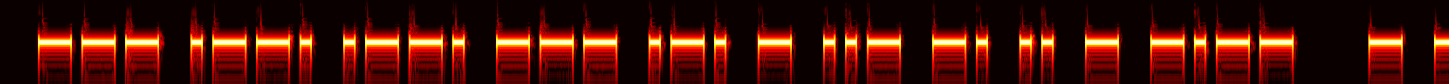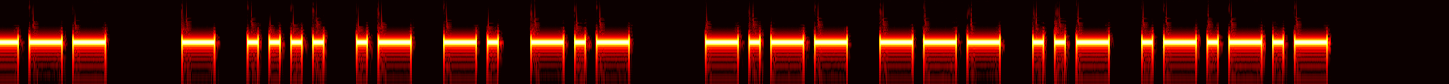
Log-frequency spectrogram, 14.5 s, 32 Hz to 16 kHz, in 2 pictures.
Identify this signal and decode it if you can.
Morse code, heard as a keyed tone, about 22 wpm, 700 Hz. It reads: OPPORTUNITY TO THANK YOU.
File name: Sentences with 7-Word Phrases - 22wpm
